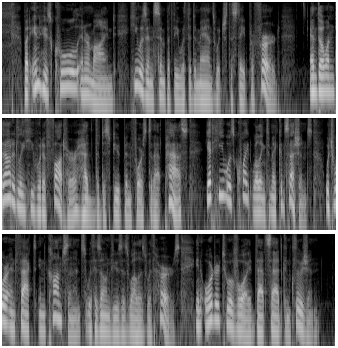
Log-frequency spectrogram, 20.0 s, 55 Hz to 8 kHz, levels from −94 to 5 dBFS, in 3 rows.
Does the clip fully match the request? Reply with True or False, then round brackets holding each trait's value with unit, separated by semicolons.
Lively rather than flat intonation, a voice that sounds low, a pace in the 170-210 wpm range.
True (7.3 semitones; 115 Hz; 190 wpm)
